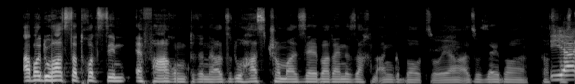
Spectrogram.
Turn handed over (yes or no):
yes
